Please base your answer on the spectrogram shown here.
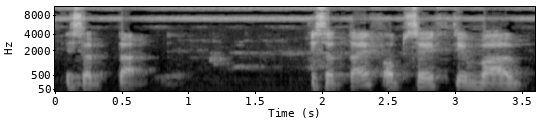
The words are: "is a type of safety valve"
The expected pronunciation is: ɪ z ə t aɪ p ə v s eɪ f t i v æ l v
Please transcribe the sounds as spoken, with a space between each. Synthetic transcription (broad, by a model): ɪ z ə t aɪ f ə p s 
